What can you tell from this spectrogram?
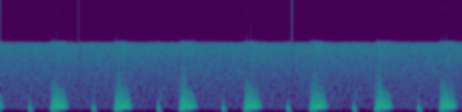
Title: Aortic regurgitation heart murmur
